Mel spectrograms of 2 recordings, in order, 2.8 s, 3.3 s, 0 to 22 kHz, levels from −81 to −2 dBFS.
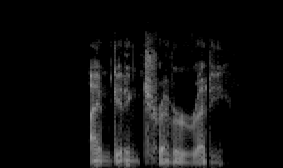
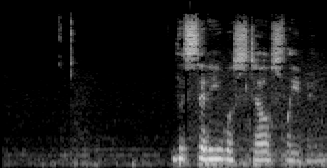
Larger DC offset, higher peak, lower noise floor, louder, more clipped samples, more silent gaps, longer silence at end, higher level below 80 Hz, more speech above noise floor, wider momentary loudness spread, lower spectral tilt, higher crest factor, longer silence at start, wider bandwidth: neither; second, -14 dBFS vs 0 dBFS; first, -88 dBFS vs -58 dBFS; second, -37 LUFS vs -17 LUFS; neither; neither; first, 0.55 s vs 0 s; second, -74 dBFS vs -56 dBFS; first, 50 dB vs 39 dB; second, 6 LU vs 26 LU; about the same, -3.5 dB/octave vs -3 dB/octave; about the same, 26 dB vs 22 dB; first, 0.9 s vs 0.7 s; second, 13 kHz vs 16 kHz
